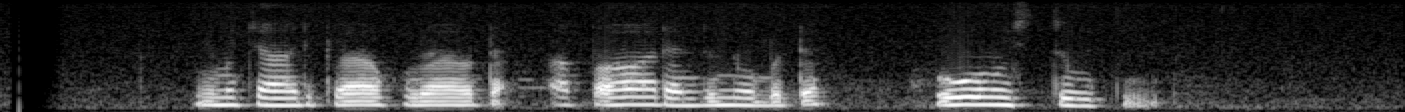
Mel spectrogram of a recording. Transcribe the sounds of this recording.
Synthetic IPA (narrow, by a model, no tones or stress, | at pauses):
mimɐt͡ʃaːɾikaːʋkuɾaːʋəʈə̰apaʋaːɾænd̪unːuobəʈə | buːʋomist̪uʋt̪ḭː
